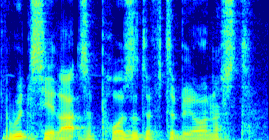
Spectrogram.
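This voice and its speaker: An actor with a Scottish accent playing a scruffy, childlike slacker spaceman in a sci-fi comedy radio play, excitable, flippant and given to grumbling. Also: low voice, fast talker.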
